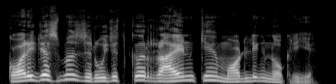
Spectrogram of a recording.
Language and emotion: Kashmiri, neutral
